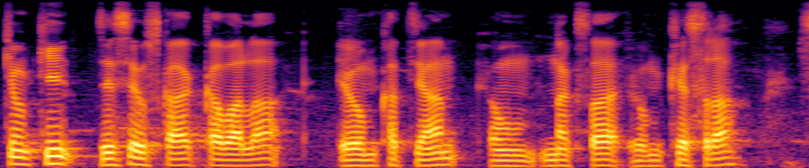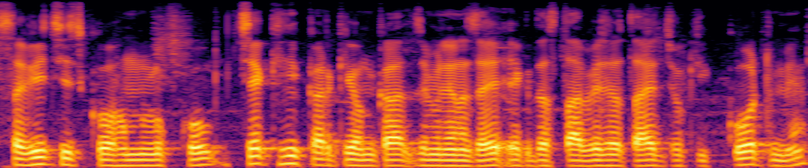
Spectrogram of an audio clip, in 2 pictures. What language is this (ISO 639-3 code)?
hin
